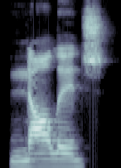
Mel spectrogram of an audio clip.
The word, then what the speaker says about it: knowledge: Sometimes this letter can be silent, and it might be a bit troublesome for some beginners out there. We call it the silent K in English. No, knowledge, stuff like words like that use a K in the beginning of the word, but it's actually silent.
